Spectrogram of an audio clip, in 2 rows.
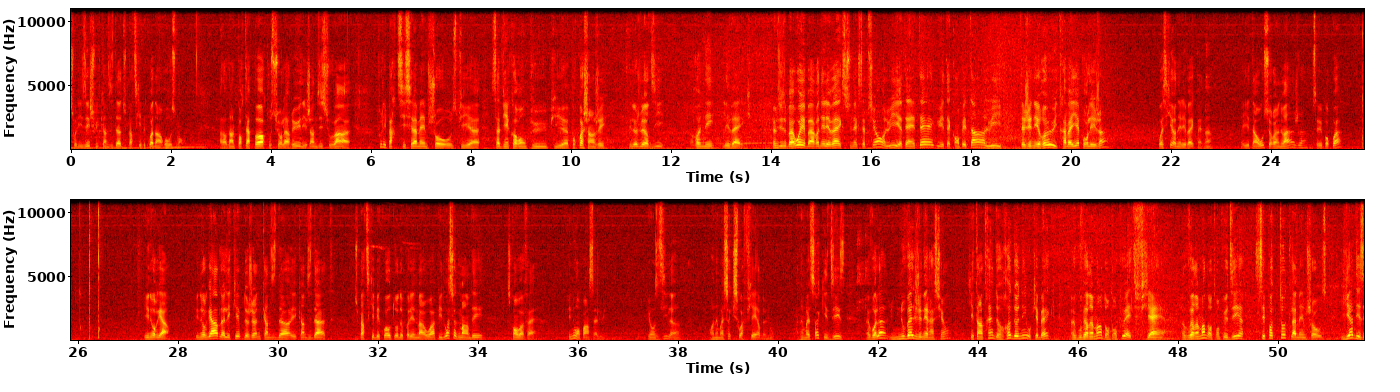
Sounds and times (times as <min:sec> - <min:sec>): Speech: 0:00.0 - 0:02.3, 0:03.0 - 0:20.8, 0:21.8 - 0:25.4, 0:27.3 - 0:35.2, 0:35.8 - 0:36.6, 0:37.4 - 0:51.7.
